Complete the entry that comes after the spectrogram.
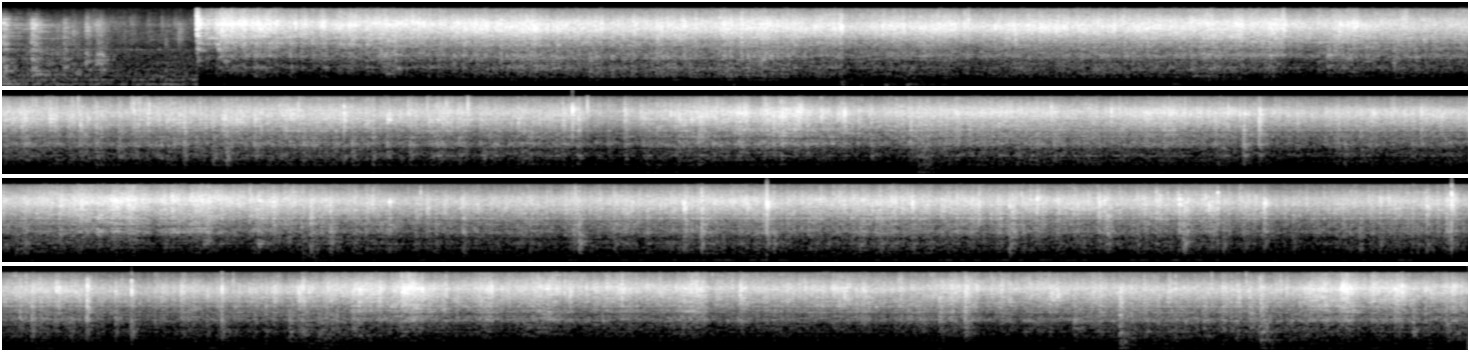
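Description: Cubes of konjac sizzling in a hot stainless-steel saucepan. The hiss starts suddenly about a second in as they hit the pan and then runs on steadily as their water steams off.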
